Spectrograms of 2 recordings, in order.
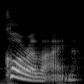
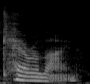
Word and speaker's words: Coraline: They keep saying Coraline, not Caroline. Not Caroline at all."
